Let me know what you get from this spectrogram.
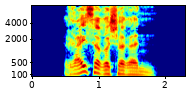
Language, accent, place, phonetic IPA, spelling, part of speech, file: German, Germany, Berlin, [ˈʁaɪ̯səʁɪʃəʁən], reißerischeren, adjective, De-reißerischeren.ogg
- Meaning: inflection of reißerisch: 1. strong genitive masculine/neuter singular comparative degree 2. weak/mixed genitive/dative all-gender singular comparative degree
